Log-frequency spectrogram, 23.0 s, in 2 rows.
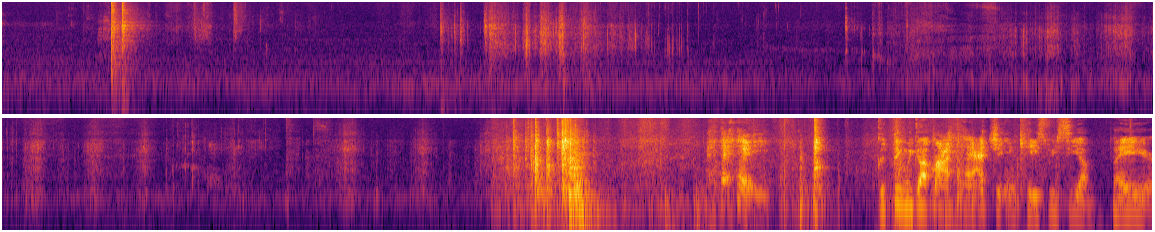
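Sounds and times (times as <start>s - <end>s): person chewing crunchy cereal: 4.5s - 16.4s.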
